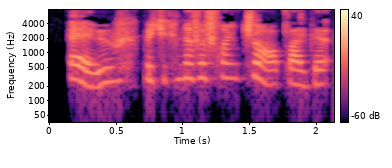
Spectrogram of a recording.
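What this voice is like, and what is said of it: Put-on posh English accent. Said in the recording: “That was my English accent, by the way ... I meant it to be posh”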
